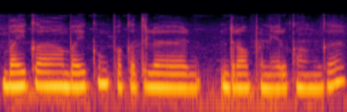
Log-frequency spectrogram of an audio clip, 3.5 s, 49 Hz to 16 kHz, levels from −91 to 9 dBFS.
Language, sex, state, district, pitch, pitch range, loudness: Tamil, female, Tamil Nadu, Kanyakumari, 185 Hz, 175-195 Hz, -12 LUFS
